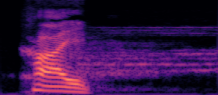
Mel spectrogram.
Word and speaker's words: kite: যেটা আমরা বারবারই বলছি, যে কোনো শব্দের শেষে যদি থাকে তখন তার কোনো উচ্চারণ হয় না, সেইটি সাইলেন্ট হয়ে যায়, সেই জন্য কিন্তু আমরা এটিকে কেটে দিচ্ছি। সুতরাং KITE মিলে হয়ে যাচ্ছে খাইট, খাইট, খাইট মানে হচ্ছে ঘুড়ি।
